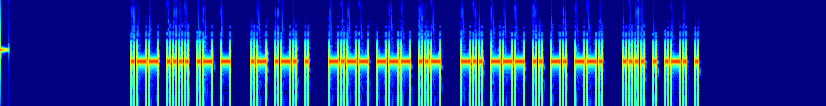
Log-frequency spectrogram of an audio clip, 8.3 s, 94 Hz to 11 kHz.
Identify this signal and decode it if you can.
Morse code, heard as a keyed tone, about 40 wpm, 700 Hz. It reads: WHAT ARE YOU DOING HERE
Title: Sets of 5 Words 40wpm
